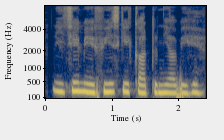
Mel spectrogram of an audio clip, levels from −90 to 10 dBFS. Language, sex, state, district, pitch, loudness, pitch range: Hindi, female, Arunachal Pradesh, Papum Pare, 215 Hz, -11 LUFS, 205-225 Hz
